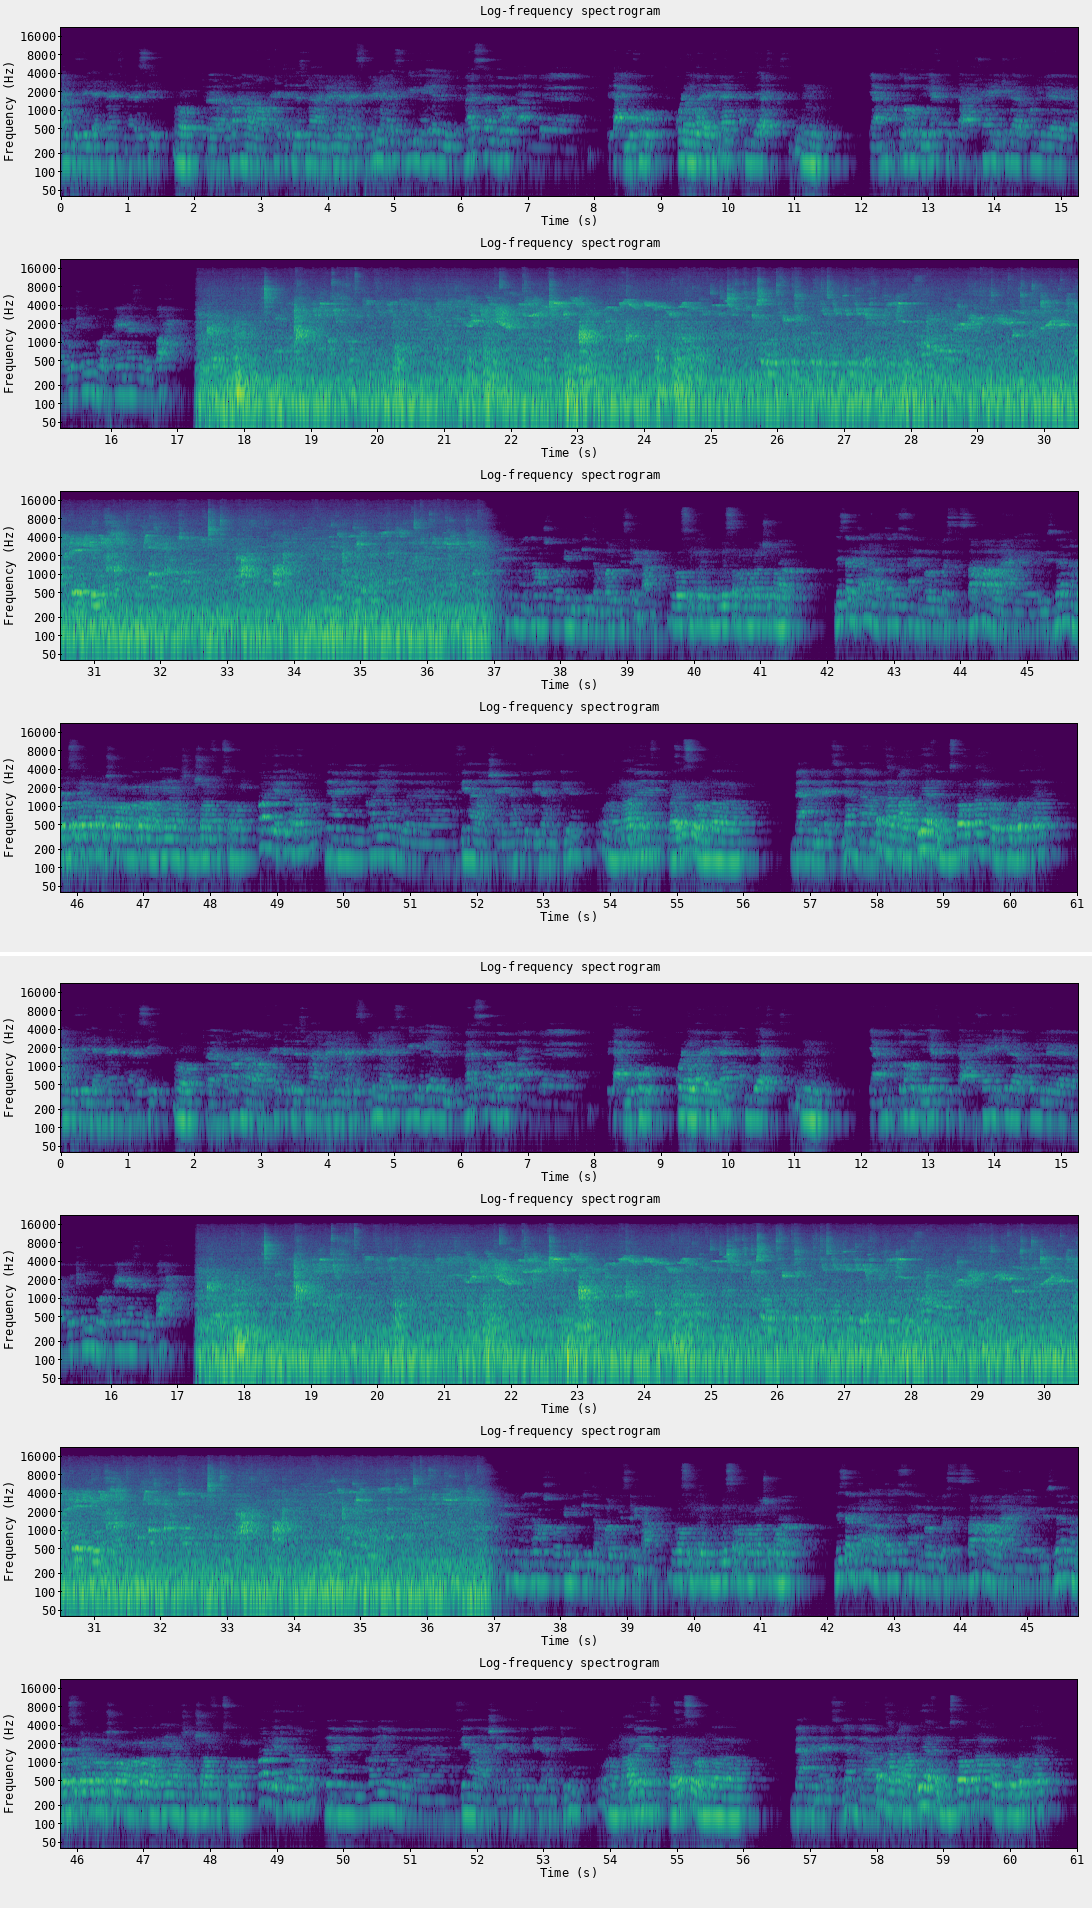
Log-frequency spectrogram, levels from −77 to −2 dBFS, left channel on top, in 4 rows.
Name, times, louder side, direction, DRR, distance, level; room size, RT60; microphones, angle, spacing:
voice 1, 0.0-1.4 2.2-7.7 8.2-8.8 9.2-11.1 12.1-17.0 18.4-21.1 21.5-24.9 28.1-31.1 32.3-34.1 34.4-39.4 41.3-41.4 42.1-46.4 48.7-53.5 54.2-54.7 56.7-58.6, equal, 15° right, -10 dB, 0.9 m, -37 dB
voice 2, 1.7-2.0 9.3-9.8 11.1-11.4 17.4-17.8 25.7-28.3 30.7-31.7 39.1-39.2 39.6-41.4 45.8-48.5 53.8-54.6 54.9-56.0 58.0-60.5, equal, 15° left, -9 dB, 0.3 m, -30 dB
sound 1, 17.3-36.9, equal, 75° right, 1.0 m, -25 dB
2.6 x 2.0 x 2.3 m, 1.1 s
head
